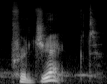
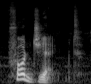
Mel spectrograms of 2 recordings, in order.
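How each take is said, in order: First: The stress is on the second syllable. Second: The stress is on the first syllable. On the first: It is the verb. "the verb form is normally pronounced as project" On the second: It is the noun. "The noun is normally pronounced project"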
